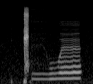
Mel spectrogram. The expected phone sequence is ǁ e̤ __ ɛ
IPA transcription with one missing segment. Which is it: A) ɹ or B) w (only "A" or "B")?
B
